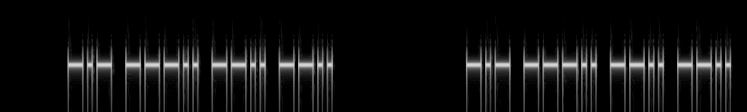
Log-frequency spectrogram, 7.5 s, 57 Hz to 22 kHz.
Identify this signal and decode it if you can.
Morse code, heard as a keyed tone, about 25 wpm, 700 Hz. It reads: K8ZZ K8ZZ
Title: Call Signs Repeated 3x - 25wpm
